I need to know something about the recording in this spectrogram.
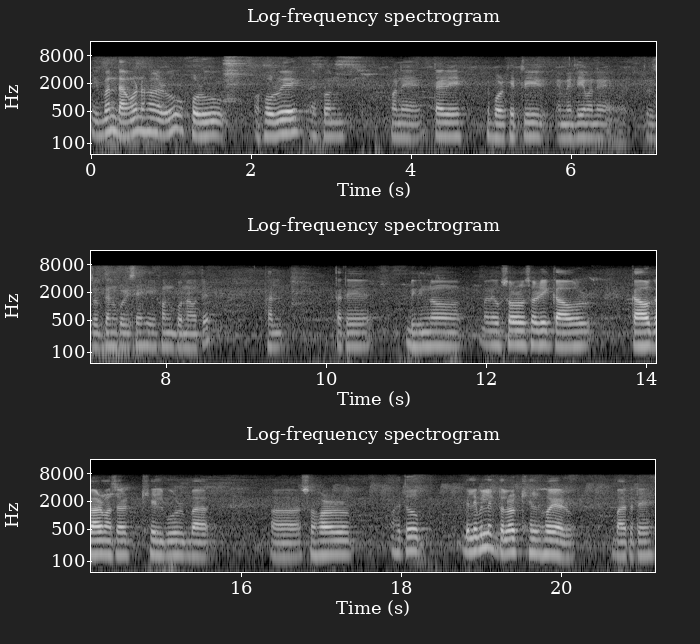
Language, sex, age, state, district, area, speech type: Assamese, male, 18-30, Assam, Nalbari, rural, spontaneous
